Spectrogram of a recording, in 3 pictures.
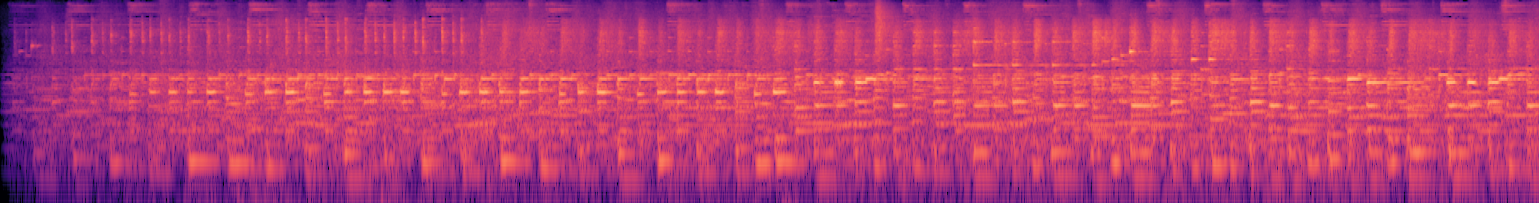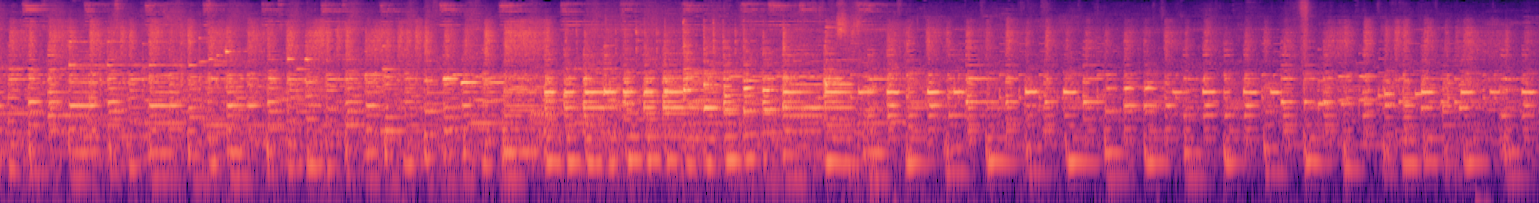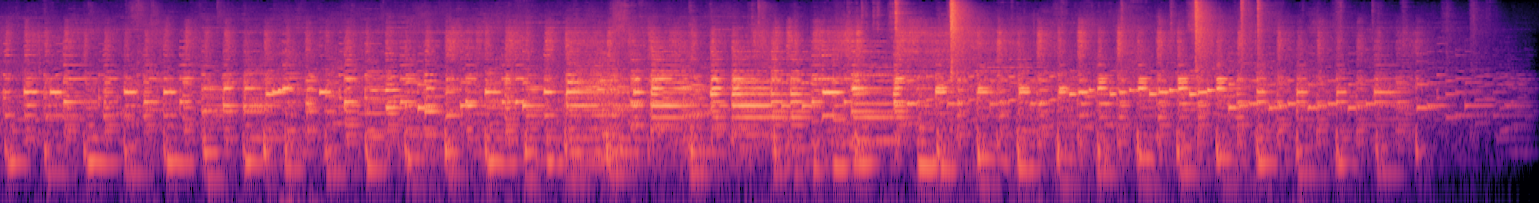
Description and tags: the sound of a piano toy from the Mechanical Museum at Fisherman's Wharf, San Francisco. recorded by a SONY Linear PCM recorded placed at the side of that wooden jukebox-like structure.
